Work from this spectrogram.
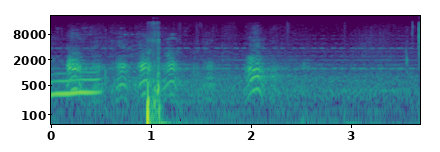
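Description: Dogs in the medieval role-playing game Kingdom Come Deliverance 2 bark and yelp in a few sharp bursts close by, with a tonal whine at the start and a sudden thud in the middle.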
